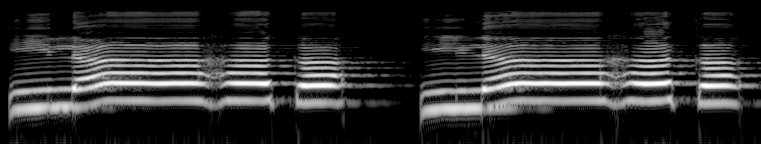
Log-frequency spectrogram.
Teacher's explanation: کہاں لمبا کریں گے؟ لام میں۔ اپنی آواز کو لمبا کہاں کرنا ہے؟ لام میں۔ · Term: کھڑا زبر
